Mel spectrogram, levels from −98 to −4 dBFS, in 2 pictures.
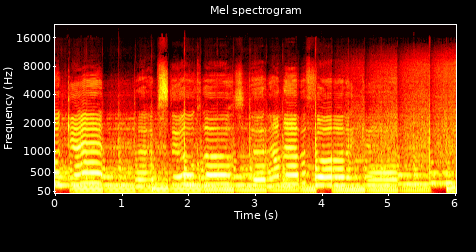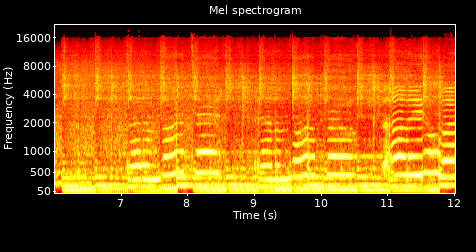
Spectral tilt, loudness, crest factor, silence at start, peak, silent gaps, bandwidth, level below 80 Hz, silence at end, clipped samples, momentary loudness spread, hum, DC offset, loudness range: -6 dB/octave; -13 LUFS; 12 dB; 0 s; 0 dBFS; none; 16.5 kHz; -26 dBFS; 0 s; under 0.1%; 7 LU; none; under 0.1%; 3 LU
